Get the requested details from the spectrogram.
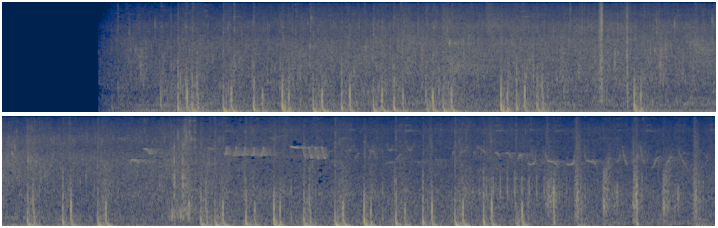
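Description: Footsteps crunch steadily as a character walks.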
